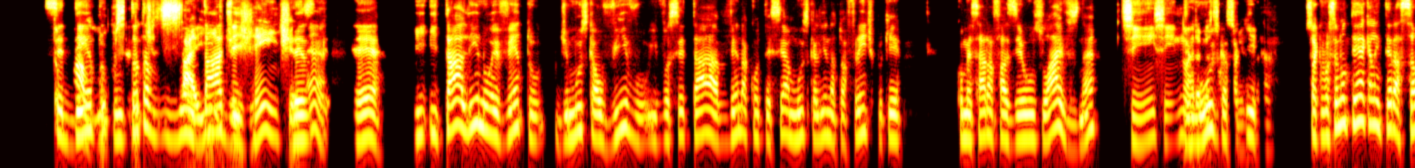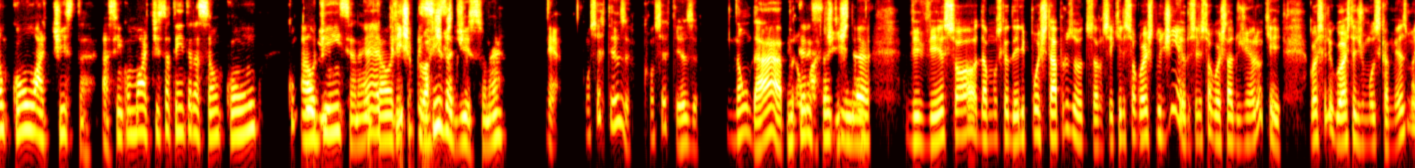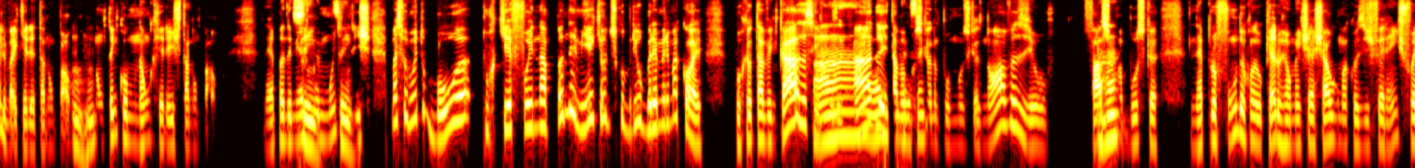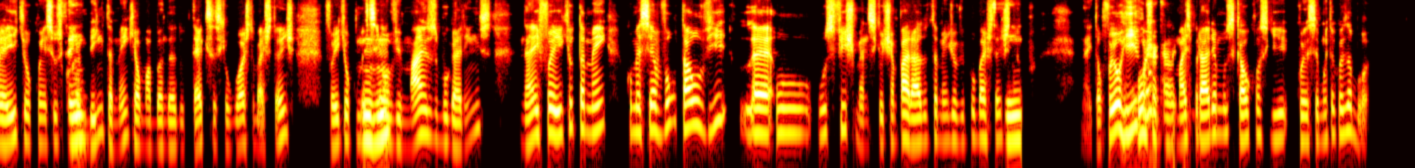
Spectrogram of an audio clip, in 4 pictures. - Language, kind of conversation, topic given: Portuguese, podcast, Me conta uma música que te ajuda a superar um dia ruim?
- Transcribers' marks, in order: tapping; other background noise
